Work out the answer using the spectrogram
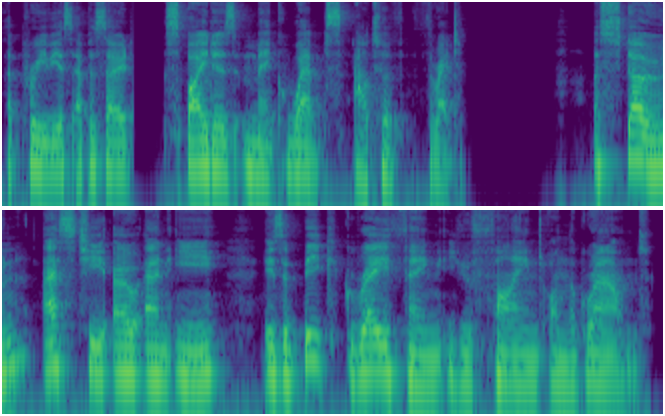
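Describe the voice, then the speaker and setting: Slow, deliberate male podcast teacher. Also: medium pitch. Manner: slow, deliberate, spells words letter by letter. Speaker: podcast host. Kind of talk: scripted vocabulary lesson for learners.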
